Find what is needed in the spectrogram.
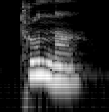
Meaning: coffin
- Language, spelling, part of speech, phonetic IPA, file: Ukrainian, труна, noun, [trʊˈna], Uk-труна.ogg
